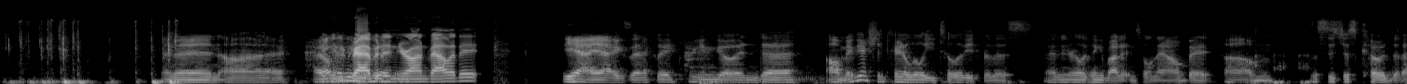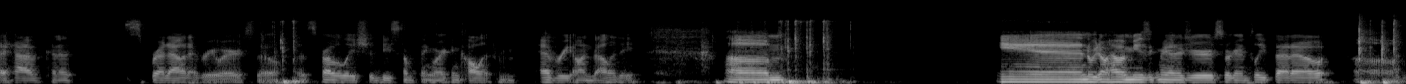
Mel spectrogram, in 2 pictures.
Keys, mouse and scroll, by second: 0.2 ctrl+s, 0.4 alt+shift+f, 0.8 ctrl+s, 0.8 Return, 1.4 ctrl+Return, 1.8 ctrl+s, 21.6 Return, 21.7 Up, 22.0 ctrl+v, 22.2 ctrl+s, 22.7 alt+shift+f, 22.9 ctrl+s, 27.9 Delete.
